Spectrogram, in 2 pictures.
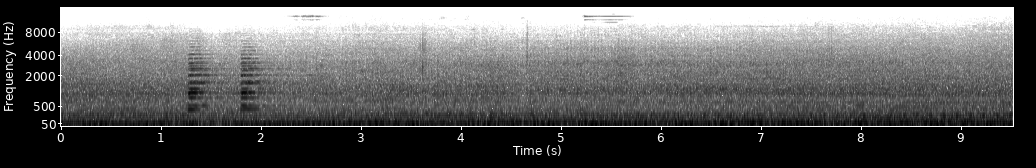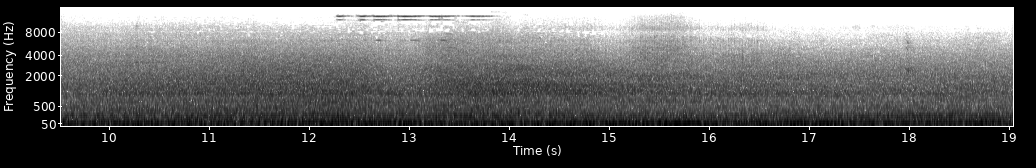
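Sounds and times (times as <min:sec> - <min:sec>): street traffic rumble: 0:00.0 - 0:19.0
car horn tooting: 0:01.2 - 0:02.1.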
